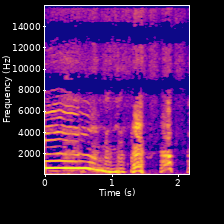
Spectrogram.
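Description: A woman's long, high-pitched laughing squeal that rises and then falls over about a second, followed by a few short bursts of laughter.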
